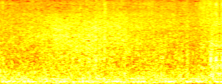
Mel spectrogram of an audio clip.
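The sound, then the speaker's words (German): Ocean surf roars as a wave rises for a surfer, a broad, continuous wash of rushing water mixed with wind noise, steady in level throughout with no voices. “Und da ist sie plötzlich. Fest und homogen. Die Welle.”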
